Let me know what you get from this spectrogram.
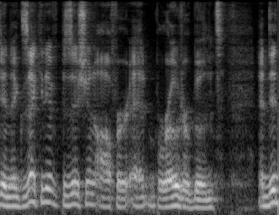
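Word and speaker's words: Brøderbund: I don't know why I pronounce it Broderbund, since apparently it's an American company, but that's definitely German words.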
